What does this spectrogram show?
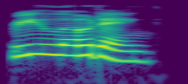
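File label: "reloading", British English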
